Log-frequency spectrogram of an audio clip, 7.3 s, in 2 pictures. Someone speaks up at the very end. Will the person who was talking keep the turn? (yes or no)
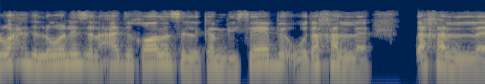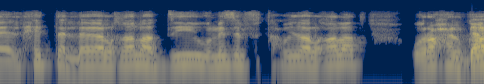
no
